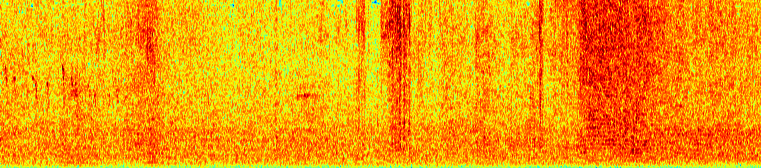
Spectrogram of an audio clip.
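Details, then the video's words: Honey bees buzzing within a top-bar hive, an even, dense hum with a low drone line, growing slightly louder near the end. "Bees in a topbar hive"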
